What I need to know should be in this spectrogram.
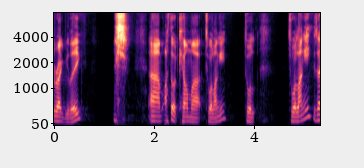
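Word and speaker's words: Tualagi: I thought Kelma Tuolangi, is that how you say it? I believe so. Yeah, Tuolangi.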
